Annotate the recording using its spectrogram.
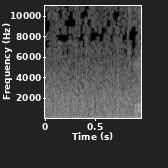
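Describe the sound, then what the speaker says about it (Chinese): Light rain falls in a soft, even patter of drops on surfaces, a steady hiss with no pauses over a brief moment, and no one speaks. "还下着一点。"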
